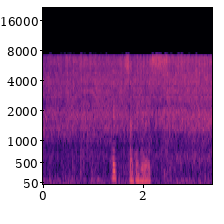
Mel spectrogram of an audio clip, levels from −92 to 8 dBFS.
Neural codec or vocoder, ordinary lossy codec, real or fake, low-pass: codec, 16 kHz, 4 kbps, FreqCodec, smaller model; MP3, 32 kbps; fake; 7.2 kHz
